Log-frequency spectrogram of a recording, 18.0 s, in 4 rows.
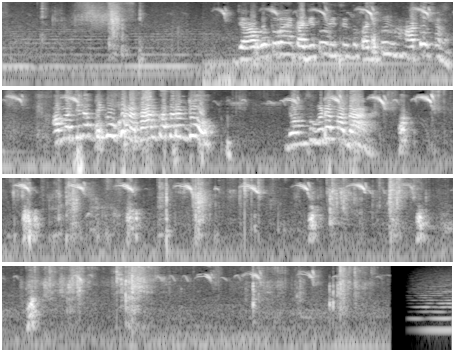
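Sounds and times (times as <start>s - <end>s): birds chirping: 0.0s - 17.4s
sharp rustles and clatters: 8.7s - 17.4s.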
